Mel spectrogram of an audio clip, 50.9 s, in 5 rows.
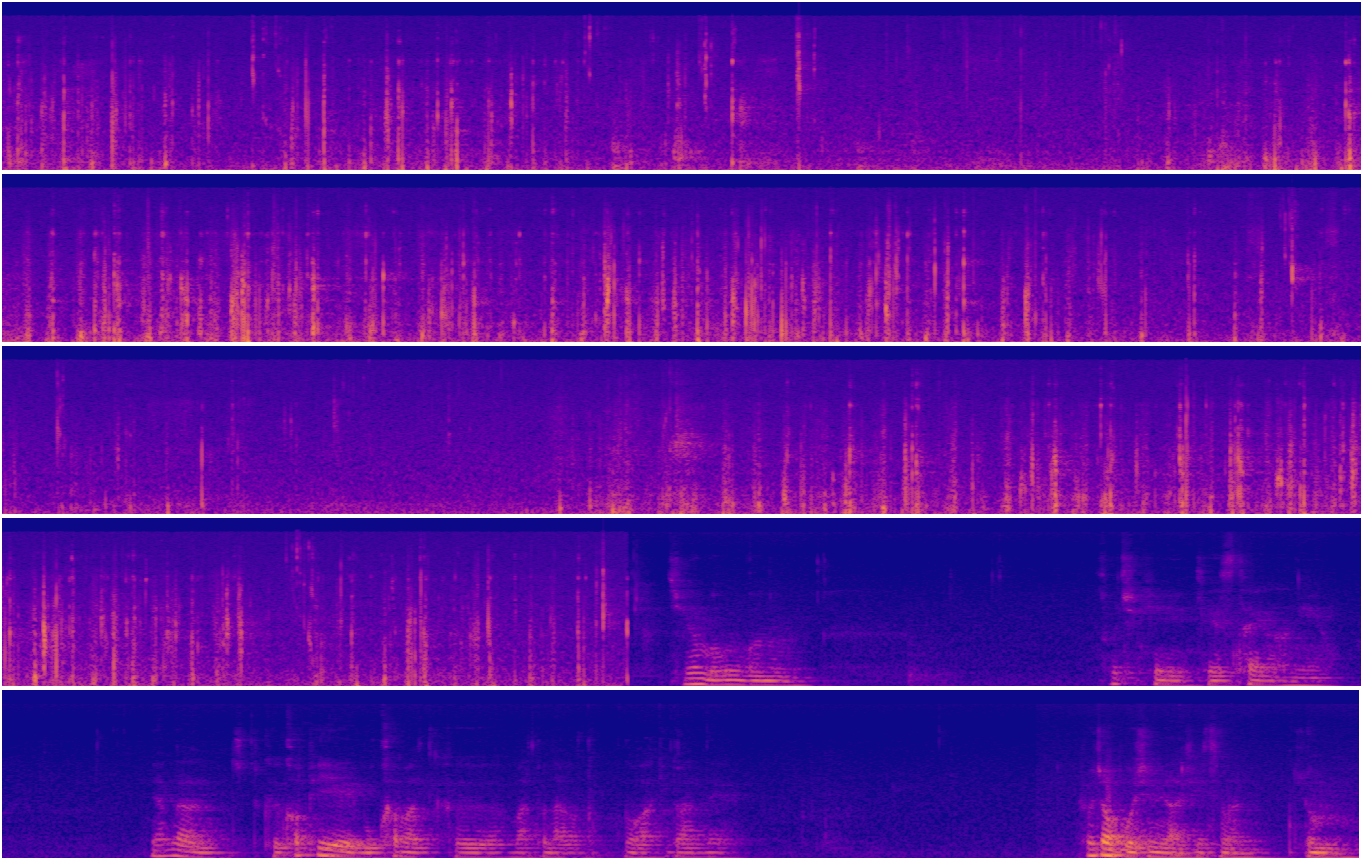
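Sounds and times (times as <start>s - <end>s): crunching crisp shell: 0.0s - 35.3s
chewing soft filling: 0.0s - 35.5s.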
